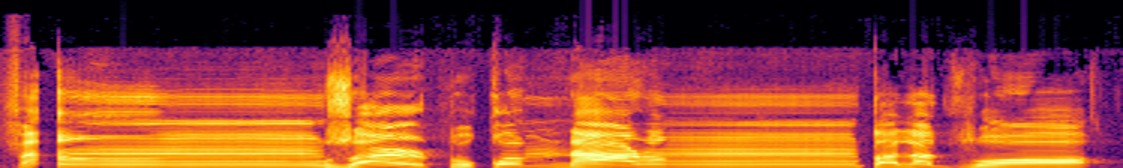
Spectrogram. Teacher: را کو بھی پر کرنا ہے اور نارن اخفا کا غنہ بھی کریں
